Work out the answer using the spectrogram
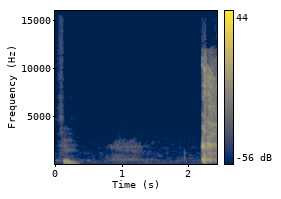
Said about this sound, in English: Give me a second. I'm having a coughing fit over here.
